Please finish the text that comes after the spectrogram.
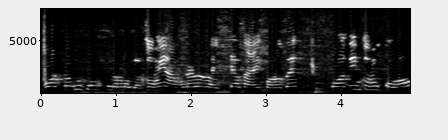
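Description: A woman's voice: high-pitched, steady tone, a little fast. A woman with a rural eastern Bengali dialect in a casual domestic phone chat, complaining and arguing back, recorded over a call. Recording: phone call with faint noise.

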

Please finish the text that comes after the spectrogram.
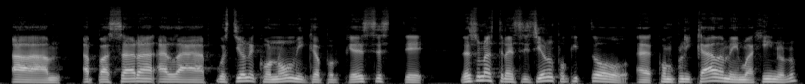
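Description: A man's voice: mid-range voice, clean tone, no room sound, studio quality. A man in his forties hosting an interview podcast in a casual, conversational style. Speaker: podcast host. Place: indoor room on a video call.

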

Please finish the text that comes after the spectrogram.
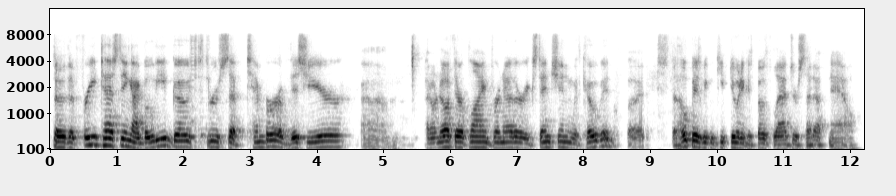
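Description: A man's voice: mid-range voice, expressive, moderate pace, dark tone, dull audio. A man in his thirties, an agricultural specialist, explaining things in a matter-of-fact way on a video call. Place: small plain room indoors. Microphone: computer mic on a video call.

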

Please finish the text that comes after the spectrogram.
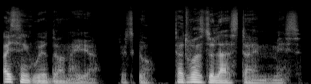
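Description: A restrained, courteous police lieutenant for a video game. His voice is deep, dark and husky, delivered in a measured deadpan with a dry, sardonic edge. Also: dry recording, full character voice. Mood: calm, formal. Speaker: game character, police detective. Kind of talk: video game dialogue voice lines.

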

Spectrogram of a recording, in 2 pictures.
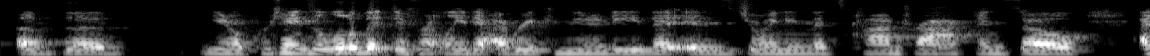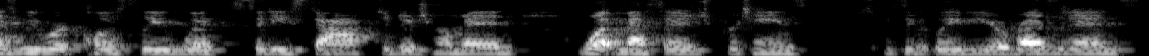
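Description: Distant, even-toned woman on a remote call. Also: lowish voice. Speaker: waste agency staff member. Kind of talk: explaining plans in a remote public meeting. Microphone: phone or video call.

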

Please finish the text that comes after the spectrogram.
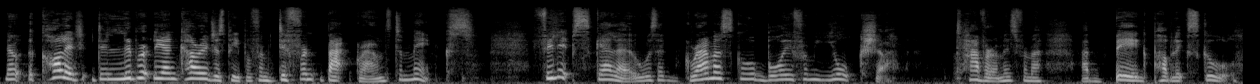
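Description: Woman doing a kind earnest college nurse who plays detective, radio play, even middling voice. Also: medium pitch, normal speed, lightly acted. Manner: gentle, earnest, persuasive. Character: Imogen Quy, female college nurse and amateur sleuth. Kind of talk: radio drama acting.

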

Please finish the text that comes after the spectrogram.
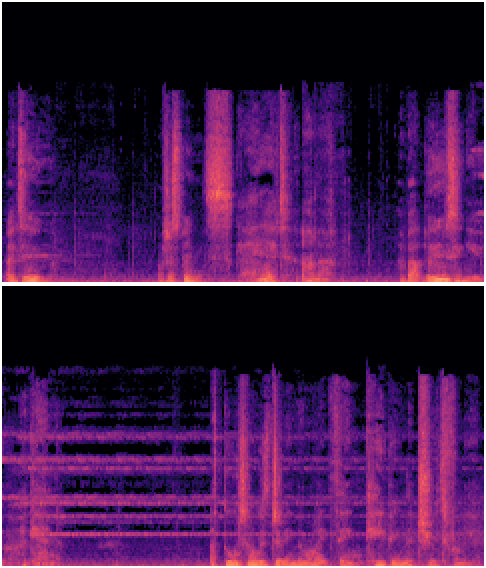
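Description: A woman's voice: lowish voice, expressive. Weary, resolute robot woman over music. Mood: tender. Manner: earnest, measured, solemn. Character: weary, resolute robot woman, a guarded sister from dark future. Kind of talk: dramatic video game acting. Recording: game music behind the voice. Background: game soundtrack music.

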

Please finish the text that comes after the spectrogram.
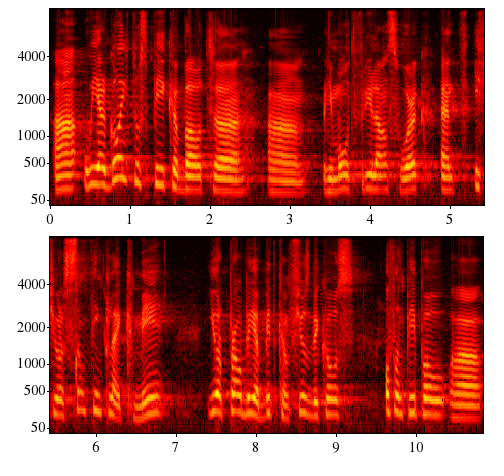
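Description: A man with a Bulgarian accent giving a joking, self-deprecating conference talk on stage with a handheld mic. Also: a little high. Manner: wry, self-deprecating, teasing. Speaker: conference speaker. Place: large conference hall stage. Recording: long hall reverb.

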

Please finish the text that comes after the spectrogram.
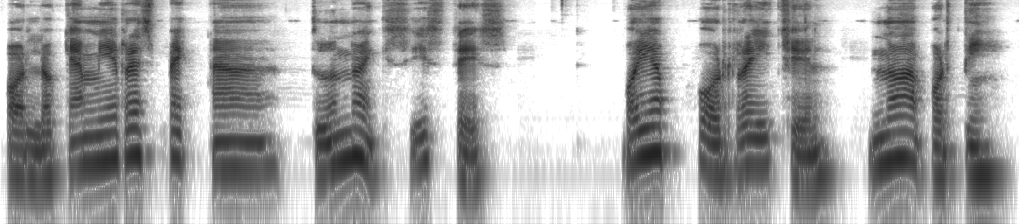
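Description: A man's voice: mid-range voice, expressive, takes it slowly, fairly bright tone. A man voicing a scornful, possessive and menacing boy in an amateur video game dub. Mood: scornful, taunting. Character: taunting, possessive boy obsessed with coffins.

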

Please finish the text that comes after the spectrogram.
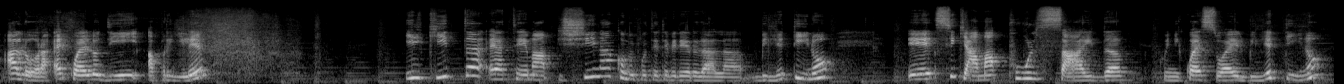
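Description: A woman's voice: medium pitch, animated, slow pace, fairly bright tone. A woman hosting a craft channel, casually narrating an unboxing and presenting items one by one in an informal way. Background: background music.

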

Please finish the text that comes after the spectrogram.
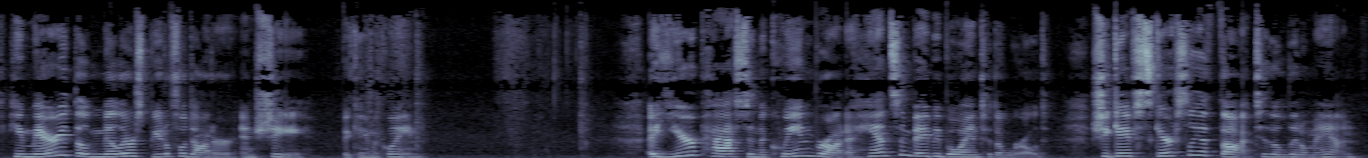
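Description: A woman's voice: sits high, a bit bright, a little hiss or hum. A young adult American woman, a teacher reading and talking expressively to her pupils. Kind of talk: expressive storybook narration.

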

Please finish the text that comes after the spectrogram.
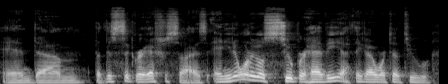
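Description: A middle-aged man with a fairly low voice narrates a training vlog. He talks casually and plainly, explaining things step by step like an athlete sharing his routine. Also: lively intonation, quick pace, gravelly, mellow.

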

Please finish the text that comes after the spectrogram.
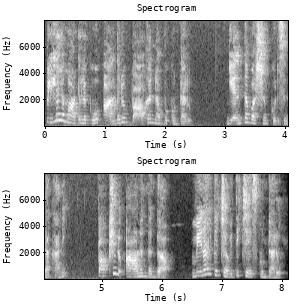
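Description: High-pitched woman telling children's stories. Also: sing-song, moderate pace, fairly bright tone, slight background noise. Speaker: storyteller. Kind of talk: scripted children's story narration. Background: music.

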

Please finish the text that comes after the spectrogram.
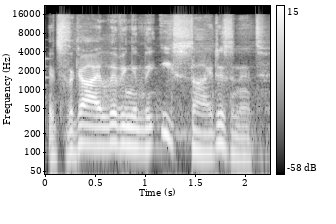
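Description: An actor playing a shrewd, guarded bartender in a video game, dry and wary in manner. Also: male voice, medium pitch, lively intonation, brisk, a little hiss or hum, natural voice. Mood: wary, disdainful. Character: guarded, shrewd underworld bartender, adult man. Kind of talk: video game dialogue acting.

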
